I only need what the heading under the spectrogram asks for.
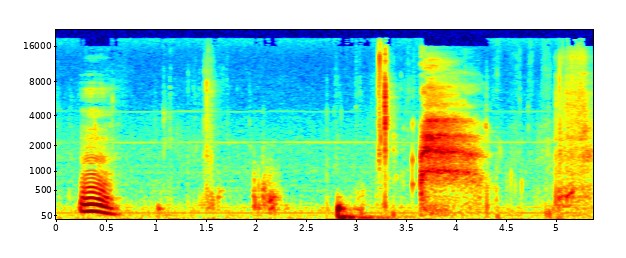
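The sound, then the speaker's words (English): Mouth sounds of someone sipping a very tart, sour beer, Playdate by Deep Ellum Brewing: a brief vocal grunt, wet lip smacks and clicks, then a breathy, noisy slurp and exhale, with no speech. “This is called, I'm sipping on a beer called Playdate by Deep Ellum Brewing.”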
